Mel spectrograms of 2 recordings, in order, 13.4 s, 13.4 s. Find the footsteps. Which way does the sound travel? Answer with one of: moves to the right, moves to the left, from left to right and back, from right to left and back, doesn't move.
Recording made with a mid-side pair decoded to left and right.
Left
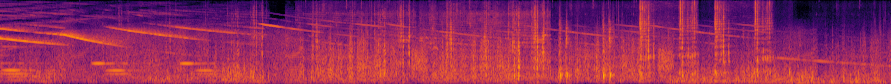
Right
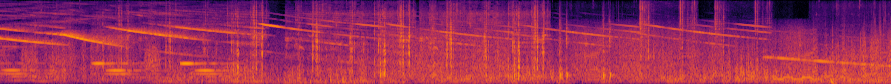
moves to the left.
